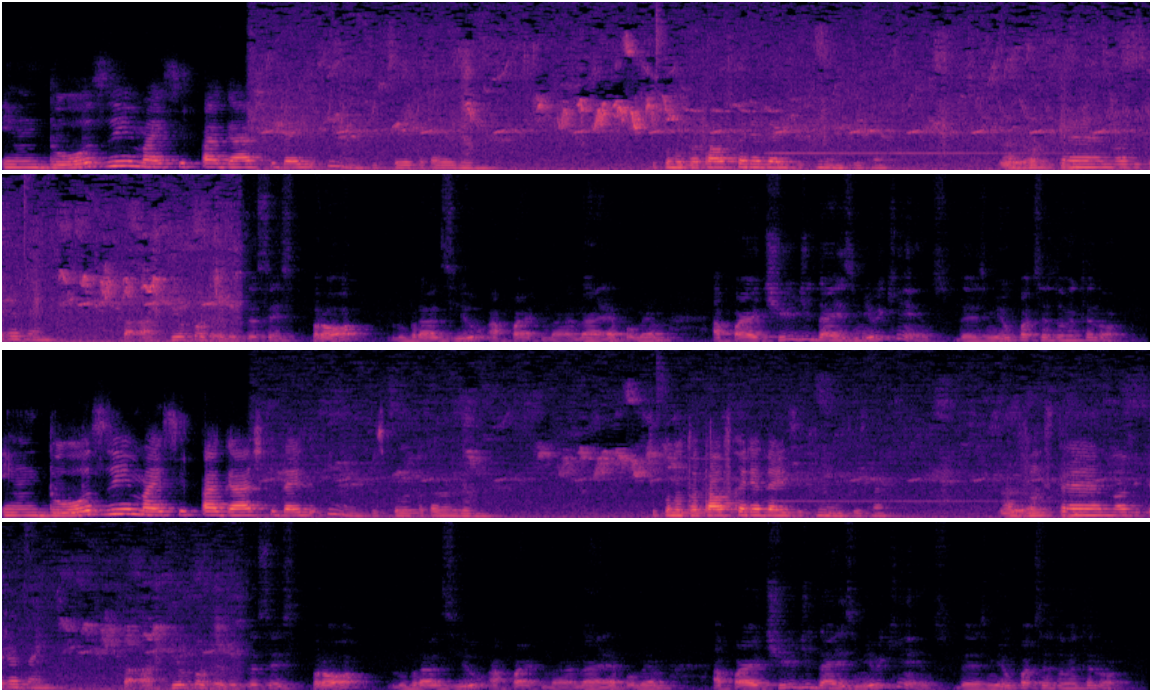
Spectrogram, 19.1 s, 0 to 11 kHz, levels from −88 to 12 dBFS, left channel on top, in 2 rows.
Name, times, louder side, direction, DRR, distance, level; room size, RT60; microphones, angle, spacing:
voice 1, 0.0-4.1 5.4-7.4 8.4-10.0, right 3 dB, 45° right, 8 dB, 1.5 m, -29 dB
sound 1, 2.0-11.6, left 9 dB, 85° left, 1.1 m, -39 dB
voice 2, 8.3-9.0 10.6-12.6 12.8-15.1 15.5-18.8, right 1 dB, 50° left, -3 dB, 2.1 m, -37 dB
12.5 x 5.7 x 7.8 m, 0.42 s
head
